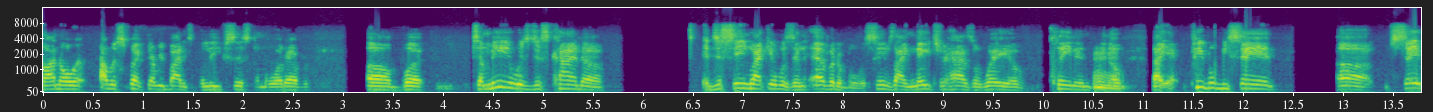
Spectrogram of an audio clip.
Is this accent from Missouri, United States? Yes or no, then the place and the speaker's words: yes; Missouri, United States; moved away; I'm from Missouri originally, you know, so I grew up hearing all kinds of hateful stuff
